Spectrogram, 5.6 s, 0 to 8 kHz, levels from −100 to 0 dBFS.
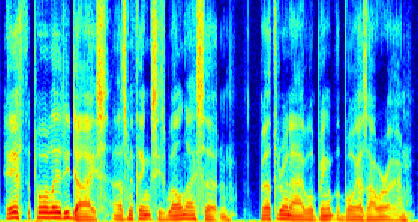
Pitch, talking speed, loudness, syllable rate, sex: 125 Hz, 235 wpm, -16 LUFS, 5.1 syllables/s, male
